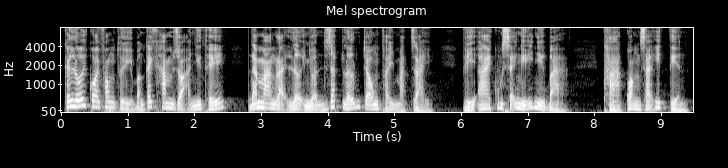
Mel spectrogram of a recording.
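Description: Expressive male storyteller. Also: mid-range voice. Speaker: narrator. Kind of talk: audiobook storytelling.

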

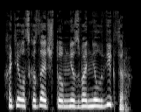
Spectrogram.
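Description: A man's voice: high-pitched, fairly quick, no echo, studio quality, voice pushed up, close to an everyday voice. A man reading an audiobook, voicing a playful, teasing young woman in a raised, light voice. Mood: earnest. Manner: teasing, lively. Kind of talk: audiobook character voice.

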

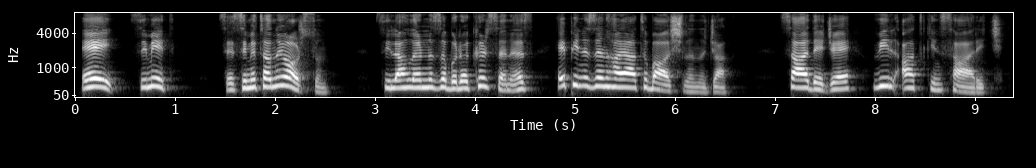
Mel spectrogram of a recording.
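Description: A woman's voice: fairly high pitch, big pitch swings, takes it slowly, a little mellow, pitched above the performer's own voice. A woman voicing a stern ship captain who gives orders to mutineers.

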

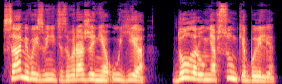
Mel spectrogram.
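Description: A woman voicing a haughty, sharp-tongued rich woman who talks down to the police, with cutting sarcasm. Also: medium pitch, expressive, fast, no room sound, clean studio sound, natural voice. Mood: imperious, sarcastic. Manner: sarcastic, imperious.

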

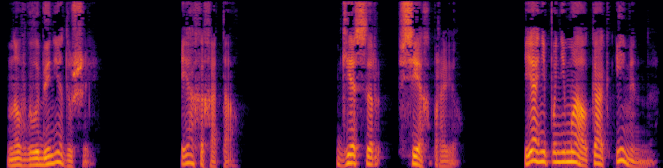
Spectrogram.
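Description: A man narrating a fantasy novel in a measured, expressive way. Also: mid-range voice. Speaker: audiobook narrator. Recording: slightly dull lo-fi audio, faint music.

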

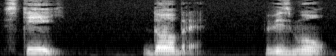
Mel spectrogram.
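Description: A man's voice: on the high side, lively intonation, very slow, mellow, slightly rough, exaggerated voice. A man voicing a sly, greedy older male smuggler who haggles and asks predatory questions, in an audiobook. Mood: eager.

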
